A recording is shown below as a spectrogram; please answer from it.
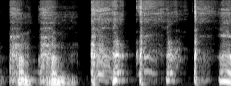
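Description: A man coughing repeatedly: a quick run of about five coughs.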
